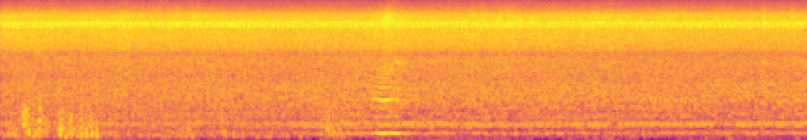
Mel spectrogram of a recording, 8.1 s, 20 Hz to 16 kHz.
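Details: Nucleus honey bee colony from 2017, recorded 19 September 2018: an opening burst of close buzzing settles into a low steady hum. Midway, a single pitched buzz swells briefly, like one bee passing near.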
